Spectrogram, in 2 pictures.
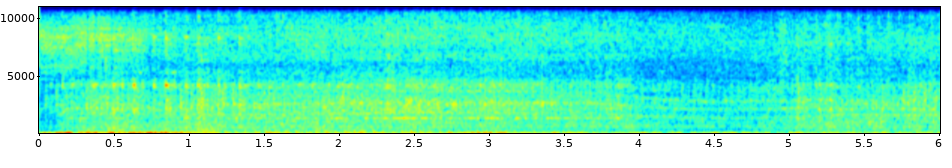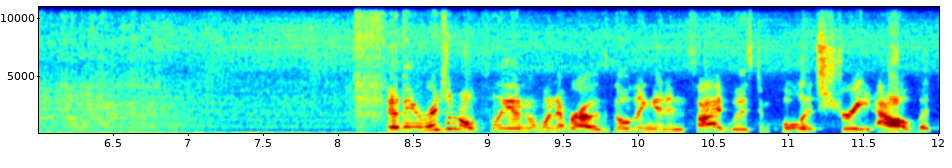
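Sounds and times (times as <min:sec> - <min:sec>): utility vehicle engine puttering: 0:00.0 - 0:10.2.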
